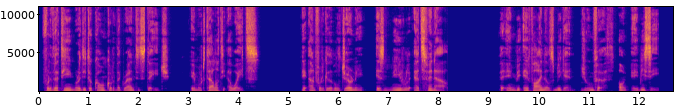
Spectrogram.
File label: commercial; 2025 nba finals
